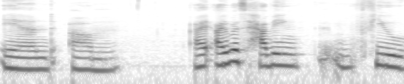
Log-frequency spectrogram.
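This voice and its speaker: In a very clean recording with a silent background, the speaker has a Bengali accent and ordinary pitch variation. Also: woman. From Bangladesh. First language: Bangla. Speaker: spiritual video creator. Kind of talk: personal testimony. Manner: halting, many fillers.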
